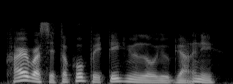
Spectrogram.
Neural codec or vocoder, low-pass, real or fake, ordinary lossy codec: codec, 16 kHz, 0.5 kbps, FunCodec, trained on Chinese and English, 25 frames a second; 7.2 kHz; fake; none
